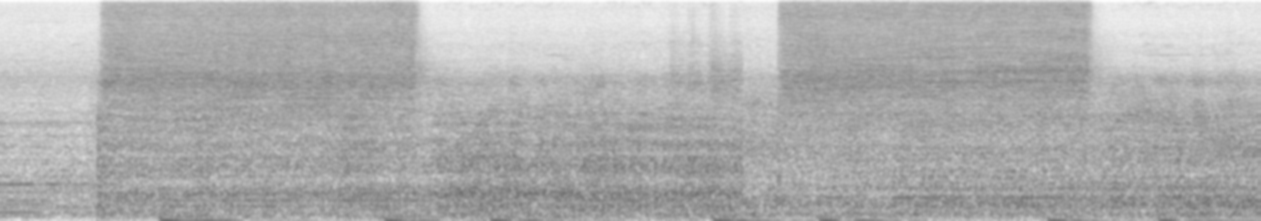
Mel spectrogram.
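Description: Industrial gas burners blasting flame onto a frying pan with a loud, steady hiss that comes in two stronger bursts, starting about a second in and again past the middle, each lasting a couple of seconds, with a softer hiss between them.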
